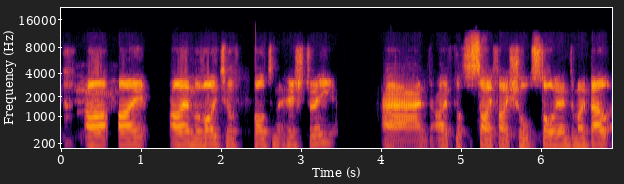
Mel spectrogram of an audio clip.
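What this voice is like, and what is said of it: British accent. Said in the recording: “as you can tell by my accent, I am unfortunately British.”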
